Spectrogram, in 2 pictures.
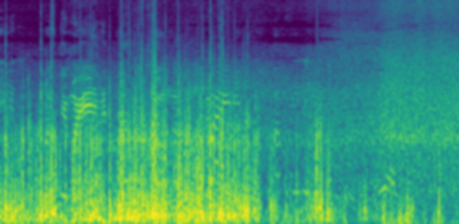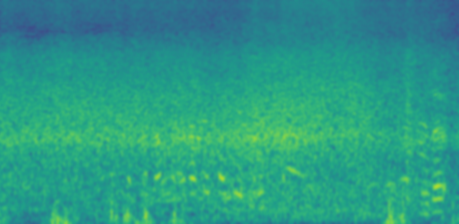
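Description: Wind buffets the microphone outdoors, loud and rushing at first under a voice, then settling into a steadier, softer blowing that mixes with a broad surf-like hiss.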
